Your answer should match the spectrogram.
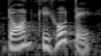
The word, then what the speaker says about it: Don Quixote: learn us from here we will pronounce don't fix it as Don Quixote as the first translation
